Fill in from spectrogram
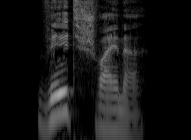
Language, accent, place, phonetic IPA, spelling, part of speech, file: German, Germany, Berlin, [ˈvɪltˌʃvaɪ̯nə], Wildschweine, noun, De-Wildschweine.ogg
- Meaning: nominative/accusative/genitive plural of Wildschwein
